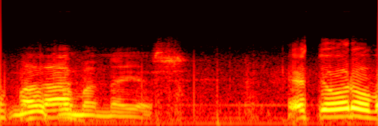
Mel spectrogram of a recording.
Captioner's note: Ben speaks foreign language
